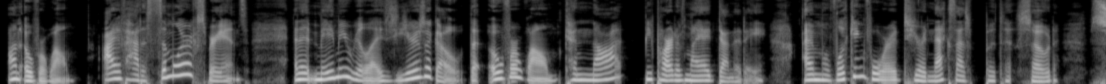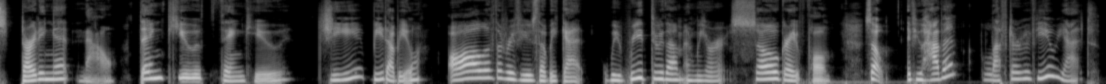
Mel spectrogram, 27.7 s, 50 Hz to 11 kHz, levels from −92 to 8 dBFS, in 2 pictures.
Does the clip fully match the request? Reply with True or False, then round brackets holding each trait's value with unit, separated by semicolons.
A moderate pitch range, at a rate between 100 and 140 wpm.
False (5.7 semitones; 135 wpm)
